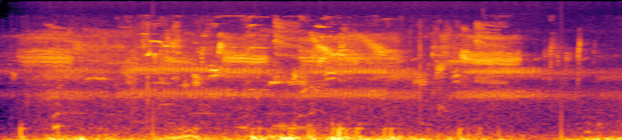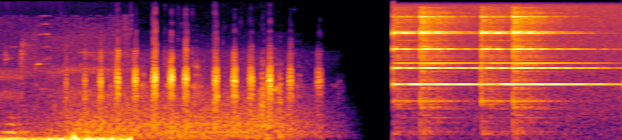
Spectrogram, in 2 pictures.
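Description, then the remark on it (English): A medley of animal sounds you might hear in a Virginia wetland: a dense chorus of frog calls, then a steady run of loud pulsing croaks and quacks, a brief silence, and a sustained high, buzzy trill. “We close with a medley of animal sounds you might hear in a Virginia wetland.”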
